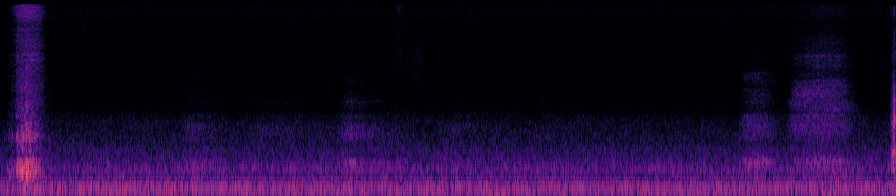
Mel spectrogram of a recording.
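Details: Sneezing into a face mask during a head cold: a sharp, explosive sneeze followed by quieter muffled breaths and snorts; repeated sneezing that won't stop.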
